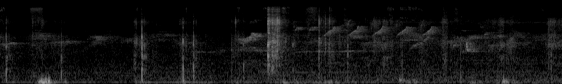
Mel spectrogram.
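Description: A bird calling a quick run of about five short high chirps a little past the middle, over outdoor background noise with scattered light clicks and taps, the loudest just before the chirps.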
